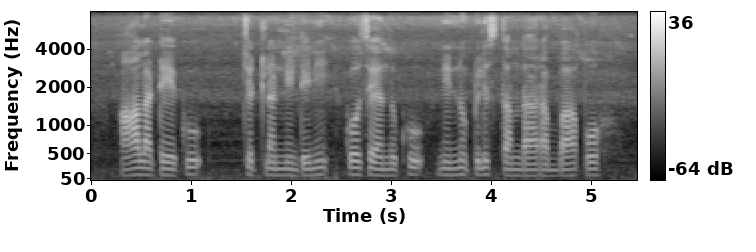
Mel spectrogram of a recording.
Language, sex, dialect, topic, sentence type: Telugu, male, Southern, agriculture, statement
